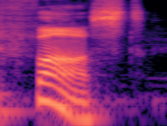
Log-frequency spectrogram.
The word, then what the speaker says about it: fast: And fast in a modern British RP accent, whereas somebody in the north may say fast. Both of the pronunciations are fine, both of the pronunciations are correct, but in a modern British RP accent, we would say fast, not fast.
